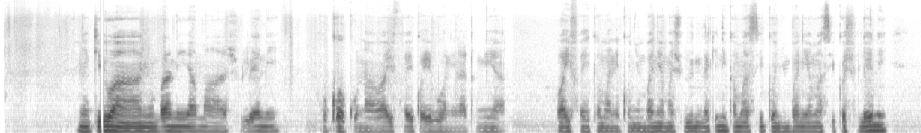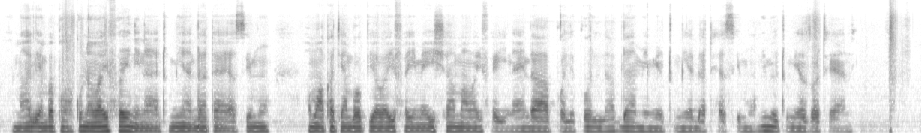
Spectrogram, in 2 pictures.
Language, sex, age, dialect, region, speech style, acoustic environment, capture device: Swahili, male, 18-24, Kenya - Nairobi Sheng-influenced, Kenya, relaxed, appliances, mobile / Linux / Chrome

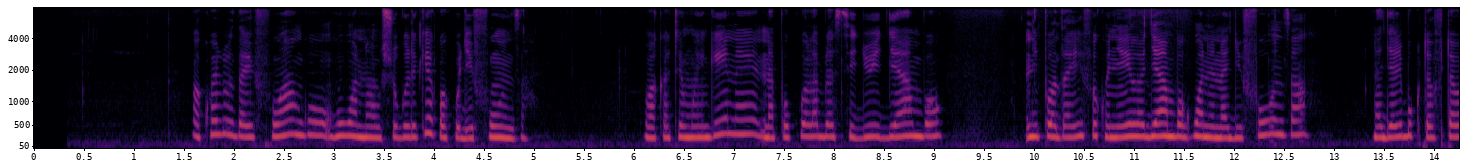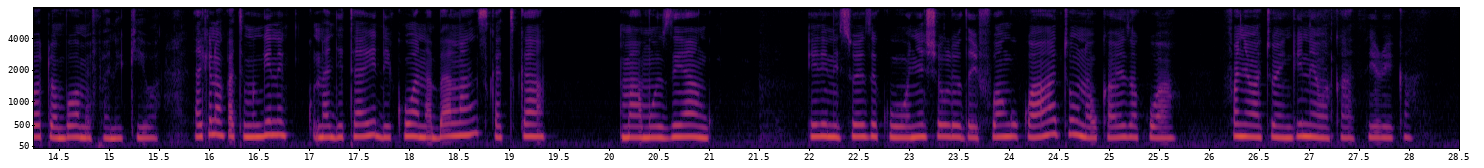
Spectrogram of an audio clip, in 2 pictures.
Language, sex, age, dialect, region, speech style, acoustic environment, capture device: Swahili, female, 25-34, Tanzania - Dar es Salaam, Tanzania, relaxed, nature; silence; appliances, mobile / Linux / Chrome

